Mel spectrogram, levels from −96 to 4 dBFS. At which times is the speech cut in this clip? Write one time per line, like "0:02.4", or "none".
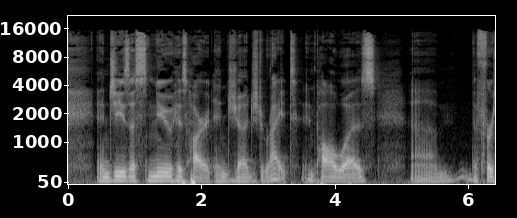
none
